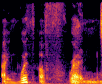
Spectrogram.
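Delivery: slow, quiet mutter under the breath. Retelling how a recognized friend answered people: imitating muttering under breath. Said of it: "And under her breath".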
